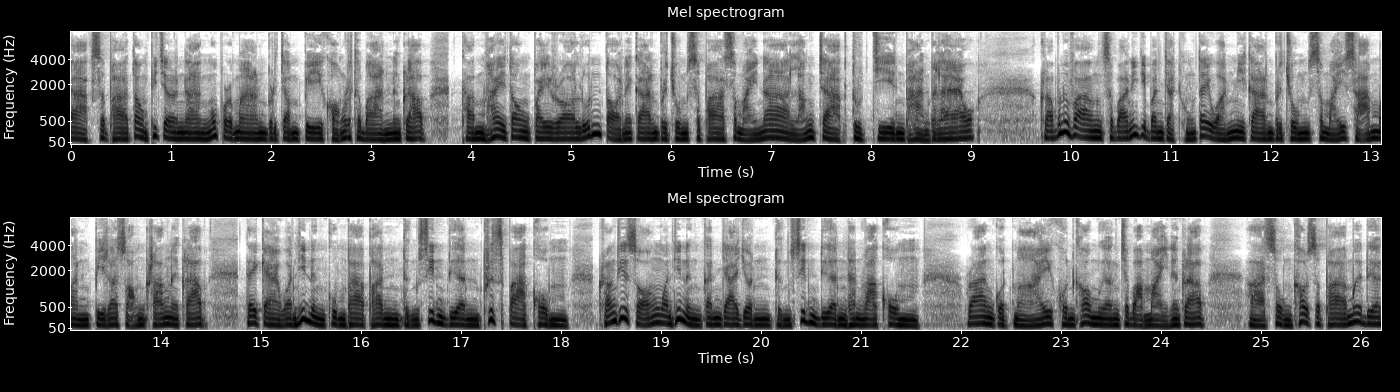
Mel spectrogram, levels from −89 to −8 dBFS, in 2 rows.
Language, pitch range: Thai, 110-130 Hz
